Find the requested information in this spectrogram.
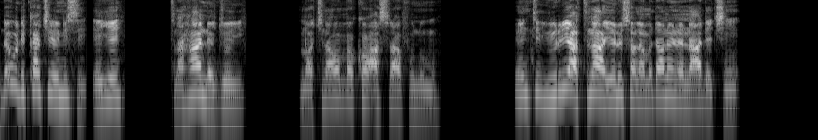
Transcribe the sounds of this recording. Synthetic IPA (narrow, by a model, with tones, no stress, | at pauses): da˦wu˨dkʰa˦t͡ɕʰɪ˦ɾe˨nĩ˦sɪ˨ʔe˨je˦ | tʰɪ˨nã˨ɦã˦næ̃˨d͡ʑo˦i˦ | nã˨ɔ˨t͡ɕʰɪ˦nã˦wɔ˦bɛ˦kʰɔ˦a˨sɾa˦˨fʊ˦nũ˦mũ˨˦ | n̩˦tɪ˦ju˨ɾi˦a˨tʰɪ˨˦nã˦˨je˨ɾu˦sa˦lɛ̃˨m˨dã˦nʊ̃˦nɪ̃˨nãː˨˦dɪ˨t͡ɕʰɪ̃˦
